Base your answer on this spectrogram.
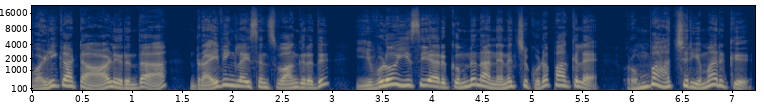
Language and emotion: Tamil, surprised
